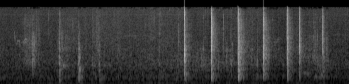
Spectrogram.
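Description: A flat tool smacks the rind of a halved pomegranate to knock the seeds out. There are a few soft taps for the first two seconds, then sharp strikes about three a second from a little past halfway.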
